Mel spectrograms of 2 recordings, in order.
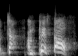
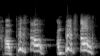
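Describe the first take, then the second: First: Said in the usual way. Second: Much higher, exasperated comic rant; a high comic yelp of annoyance; Bernie Mac impression. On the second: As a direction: squeal out the comedian's fed-up complaint. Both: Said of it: "like Bernie Mac said".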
